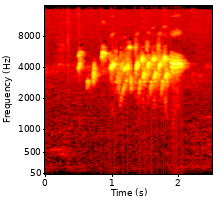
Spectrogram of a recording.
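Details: Pet European goldfinch, tame, singing strongly: a jumbled burst of high twittering, chirping notes tumbling together for about a second and a half, rising in intensity toward the end.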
